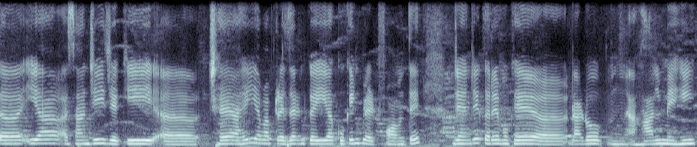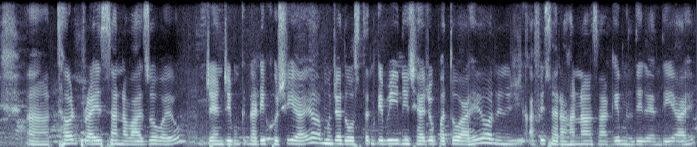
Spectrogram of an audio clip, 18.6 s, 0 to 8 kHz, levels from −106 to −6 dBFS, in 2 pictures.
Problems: constant background noise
